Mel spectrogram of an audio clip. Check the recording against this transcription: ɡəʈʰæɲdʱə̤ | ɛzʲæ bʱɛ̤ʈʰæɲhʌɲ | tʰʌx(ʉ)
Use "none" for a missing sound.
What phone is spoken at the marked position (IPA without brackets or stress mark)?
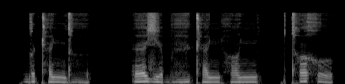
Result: ʊ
